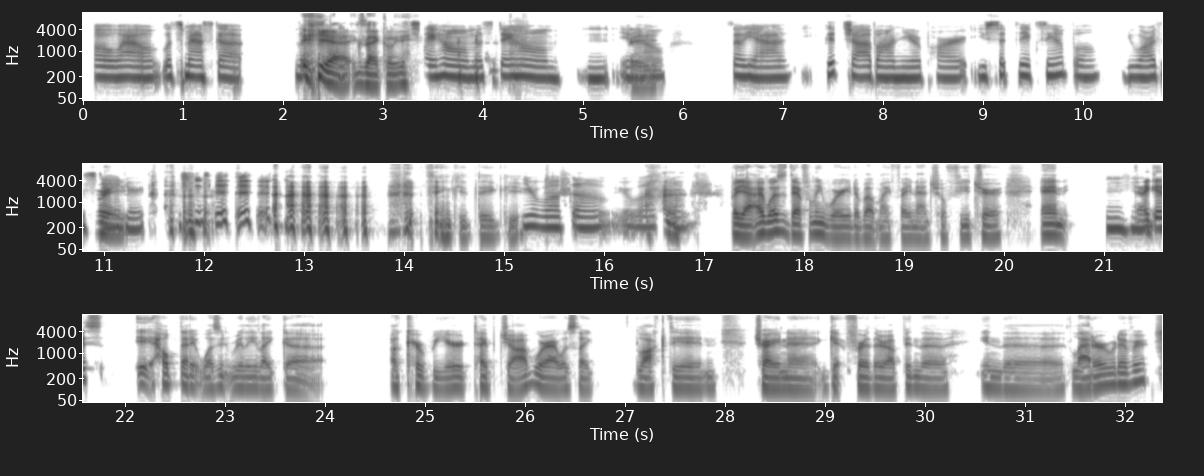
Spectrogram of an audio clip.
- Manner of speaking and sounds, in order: laughing while speaking: "Yeah"; chuckle; laugh; laughing while speaking: "Thank you"; laugh; chuckle
- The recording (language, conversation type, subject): English, unstructured, What helps you manage worries about job security and finances?
- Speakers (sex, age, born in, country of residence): female, 55-59, United States, United States; male, 30-34, United States, United States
